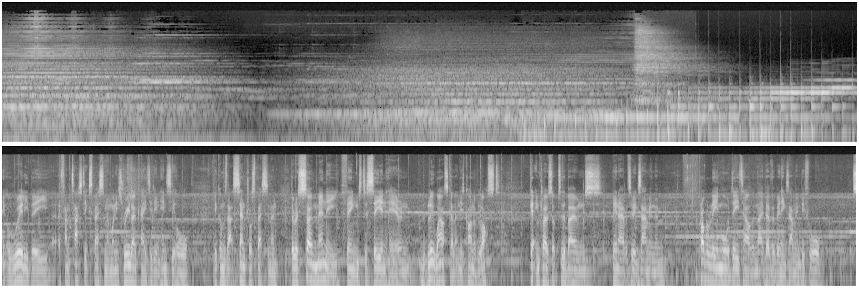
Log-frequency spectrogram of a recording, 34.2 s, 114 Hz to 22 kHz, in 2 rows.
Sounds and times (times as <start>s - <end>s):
Ambient music: 0.0s - 34.1s.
